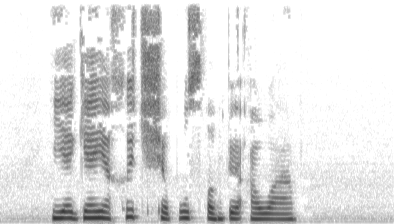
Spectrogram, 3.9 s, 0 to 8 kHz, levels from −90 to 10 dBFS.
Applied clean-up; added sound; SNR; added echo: none; none; none; none.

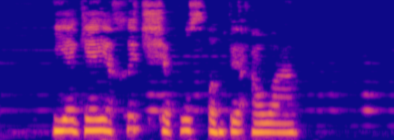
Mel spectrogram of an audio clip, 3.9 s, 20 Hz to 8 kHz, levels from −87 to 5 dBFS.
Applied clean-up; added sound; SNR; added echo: classical method WPE with log-MMSE.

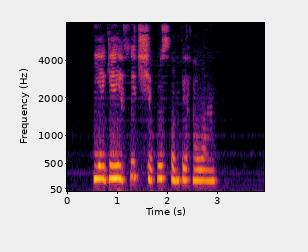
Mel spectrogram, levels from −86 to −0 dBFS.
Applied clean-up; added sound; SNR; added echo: neural separator model SepFormer DNS4.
